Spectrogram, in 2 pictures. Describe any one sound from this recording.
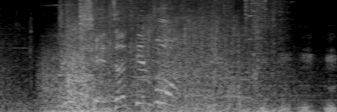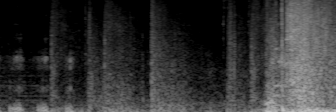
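Magic spells blast and crackle amid clashing combat sounds.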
